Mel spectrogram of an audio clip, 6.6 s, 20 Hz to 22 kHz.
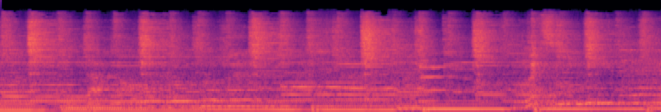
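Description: Instrumental music from a Yamaha PSR-S970 arranger keyboard: held bass notes and melody over a steady beat.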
